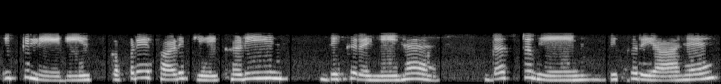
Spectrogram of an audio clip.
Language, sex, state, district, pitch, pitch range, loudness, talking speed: Punjabi, female, Punjab, Kapurthala, 230 Hz, 205-275 Hz, -13 LUFS, 115 wpm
